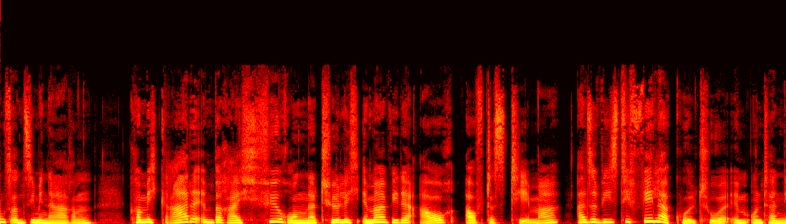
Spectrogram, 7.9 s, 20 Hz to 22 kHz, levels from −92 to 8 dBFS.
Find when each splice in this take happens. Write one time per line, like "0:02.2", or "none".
0:05.7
